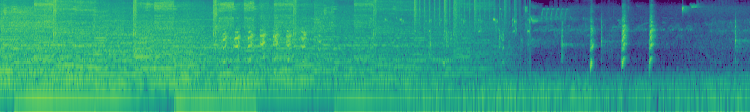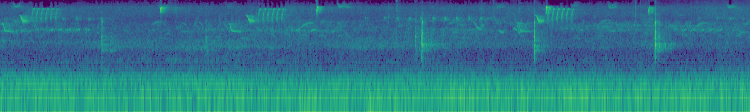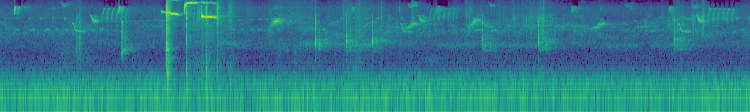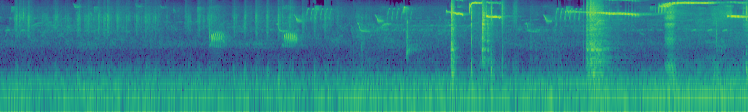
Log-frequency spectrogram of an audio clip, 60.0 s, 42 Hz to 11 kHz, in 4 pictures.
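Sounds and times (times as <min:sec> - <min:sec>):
birds calling and chirping: 0:25.3 - 0:59.9
wind rumbling: 0:28.8 - 0:59.9.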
